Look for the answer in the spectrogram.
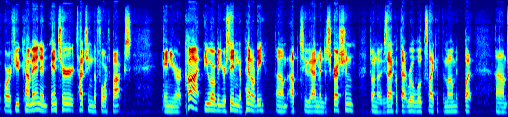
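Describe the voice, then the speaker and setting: A man's voice: mid-range voice, bright, forceful tone, clean tone. A man doing live play-by-play commentary on a sim race in a casual, conversational manner.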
